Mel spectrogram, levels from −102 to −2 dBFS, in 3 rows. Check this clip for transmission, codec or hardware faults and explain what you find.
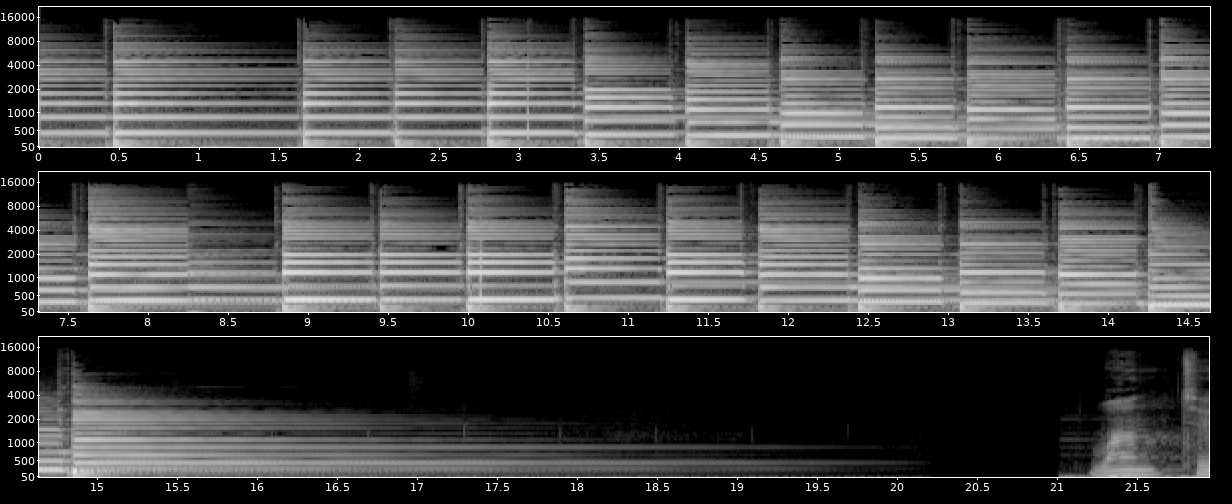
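Four isolated clicks stand out, at 2.22, 3.05, 6.40 and 10.07 s. Each is a single sharp tick, seen as a thin vertical line through the spectrum, with nothing audibly missing around it. The likely cause is dropped samples: well under a millisecond of the stream goes missing each time, so the waveform jumps straight from one value to a later one. That sudden step produces the click, while the loss is far too brief to remove any sound.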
